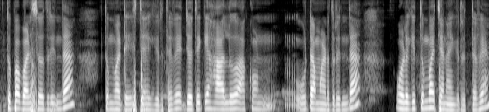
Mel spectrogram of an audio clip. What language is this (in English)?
Kannada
